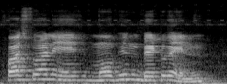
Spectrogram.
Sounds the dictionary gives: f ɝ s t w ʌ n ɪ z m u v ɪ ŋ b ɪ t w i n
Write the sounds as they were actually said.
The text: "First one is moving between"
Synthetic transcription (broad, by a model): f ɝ s t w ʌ n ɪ m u b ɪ ŋ b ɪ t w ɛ n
